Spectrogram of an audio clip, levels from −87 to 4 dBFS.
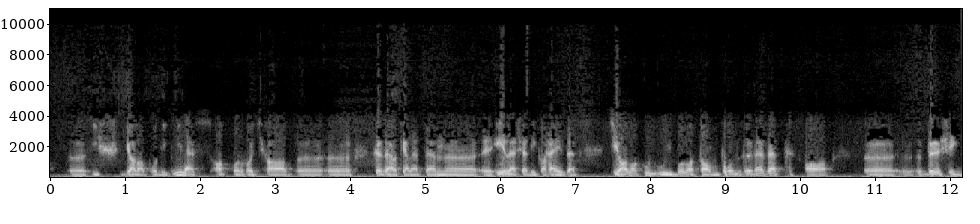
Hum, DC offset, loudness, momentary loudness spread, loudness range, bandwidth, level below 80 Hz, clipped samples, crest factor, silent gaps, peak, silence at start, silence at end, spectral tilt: none; under 0.1%; -18 LUFS; 8 LU; 2 LU; 7.2 kHz; -34 dBFS; under 0.1%; 16 dB; none; 0 dBFS; 0 s; 0 s; -9.5 dB/octave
